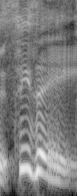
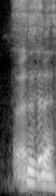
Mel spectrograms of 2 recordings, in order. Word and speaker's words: SZA: Je crois que c'est SZA. SZA. Apparemment, c'est comme Reza, on dit SZA. On est dans le public. SZA. SZA.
